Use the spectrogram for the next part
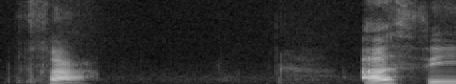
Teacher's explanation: tempat keluar hurufnya adalah ujung lidah bertemu dengan ujung gigi seri atas sehingga saat mengucapkan huruf sa ujung lidah kita sedikit keluar ya.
